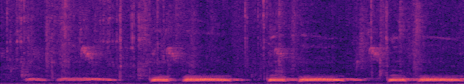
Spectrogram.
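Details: Two male spotted doves placed side by side for comparison, one with clipped wings, coo at close range. Low mellow hooting phrases come in repeated pairs, a short note then a longer drawn-out coo.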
